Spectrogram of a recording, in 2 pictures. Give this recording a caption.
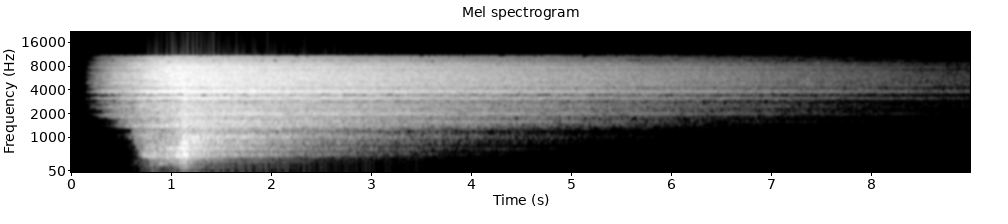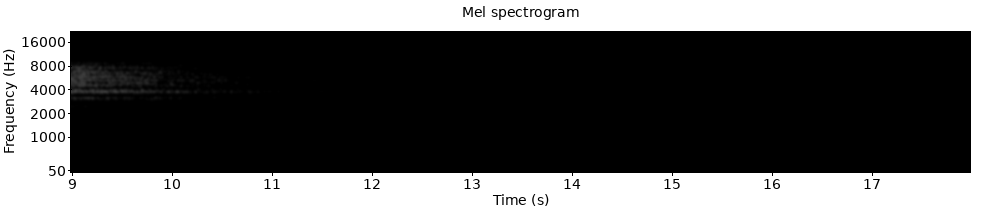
Rev Cymb 13 reverb
Reverse Cymbal
Digital Zero
cymbal, reverse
